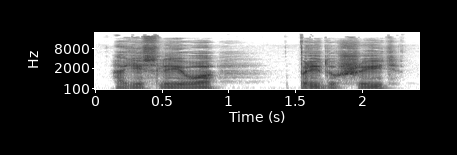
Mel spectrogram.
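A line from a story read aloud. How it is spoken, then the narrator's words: Quiet suggestion. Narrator (Russian): тихо предложил Грак Ганнибал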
